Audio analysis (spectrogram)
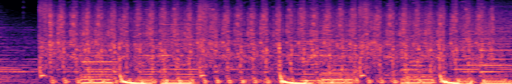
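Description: Automatic fire from an AMAX rifle in the video game Warzone: loud, close, rapid bursts of shots with deep booming thumps repeating roughly every second, continuous throughout.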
